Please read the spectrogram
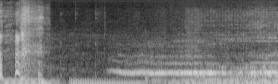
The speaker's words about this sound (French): On passe au diplodocus. Vous allez voir, il y a plus de texture.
